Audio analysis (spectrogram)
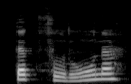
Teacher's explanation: تکفرون، کاف کو باریک پڑھیں گے، را کے اوپر پیش ہے، را کو پر پڑھیں گے، واو ساکن سے پیچھے پیش ہے، اس لیے ایک الف کے برابر کھینچ کے ادا کریں گے۔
